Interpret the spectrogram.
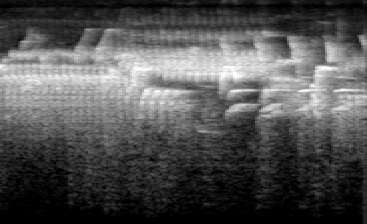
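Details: A male domestic canary, kept at a breeding setup where females are nesting and incubating, sings a continuous high warbling run of rapid trills and rolling phrases, shifting pitch every second or so; singer's identity unsure.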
